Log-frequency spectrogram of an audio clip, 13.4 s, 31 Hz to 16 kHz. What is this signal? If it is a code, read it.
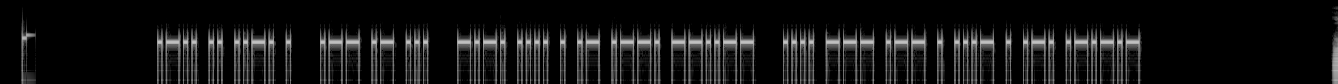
Morse code, heard as a keyed tone, about 28 wpm, 700 Hz. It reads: LIFE WAS CHEAP, HOWEVER.
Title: Sentences from Top 1200 Words 28wpm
